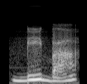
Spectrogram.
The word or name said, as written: Biba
